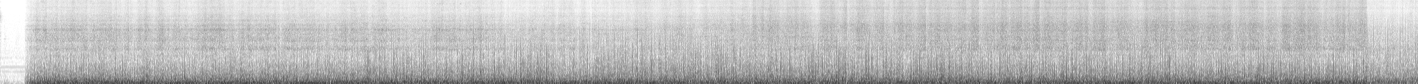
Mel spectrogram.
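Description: Night train running at speed: a steady, loud rumble from the wheels and running gear with rushing air over it. It turns a little quieter and duller near the end.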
